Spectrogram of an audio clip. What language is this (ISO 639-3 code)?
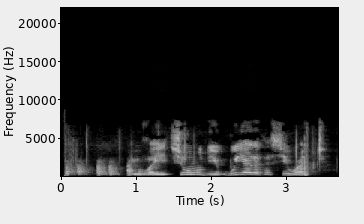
kab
